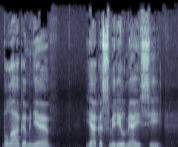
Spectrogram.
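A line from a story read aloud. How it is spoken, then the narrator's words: Whisper. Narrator (Russian): прошептал он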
